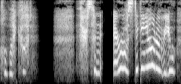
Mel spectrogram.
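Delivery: high, alarmed cry at the arrow; shocked gasp. A narrator's reading. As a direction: blurt it out in alarm, pitch shooting up. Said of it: "Halla gasped".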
